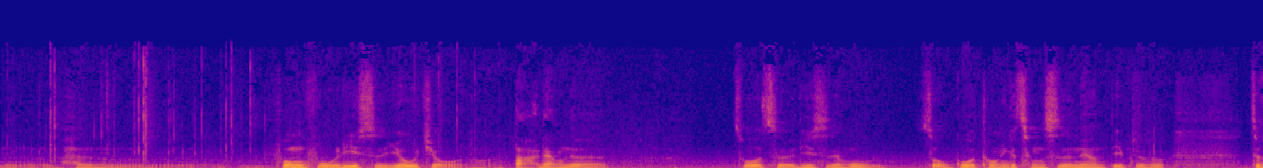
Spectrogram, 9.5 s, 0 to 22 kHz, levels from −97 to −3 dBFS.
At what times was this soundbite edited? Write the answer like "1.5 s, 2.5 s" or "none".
3.8 s, 8.5 s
